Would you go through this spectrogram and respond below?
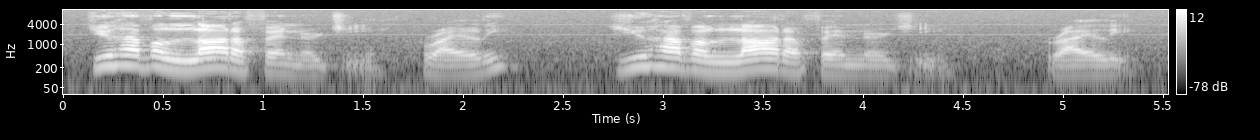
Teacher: it's like going down up and then going down again is going with falling intonation and with a little stop before the name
